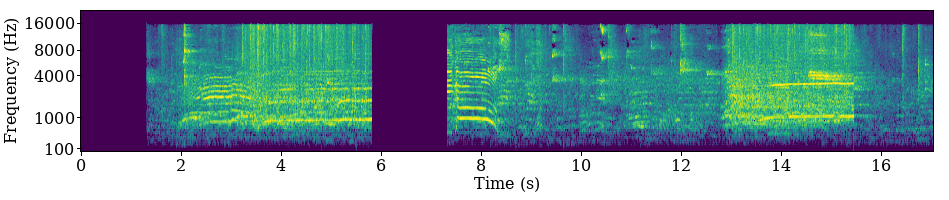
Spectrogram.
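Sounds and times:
sneakers squeaking on hardwood: 0:08.6 - 0:10.7.

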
